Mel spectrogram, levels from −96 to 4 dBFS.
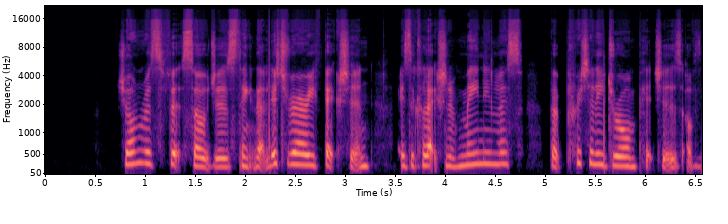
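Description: Loud pops at 2.25 to 2.27 s, between "foot soldiers think that" and "fiction is a collection", and at 5.60 to 5.62 s, just after "collection of meaningless but". Each is a single sharp click roughly ten decibels above the speech, which continues underneath. The likely cause is a brief voltage spike, from a switch, static or a driver glitch, entering the signal path.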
